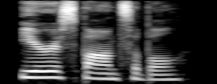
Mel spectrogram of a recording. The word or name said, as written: irresponsible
